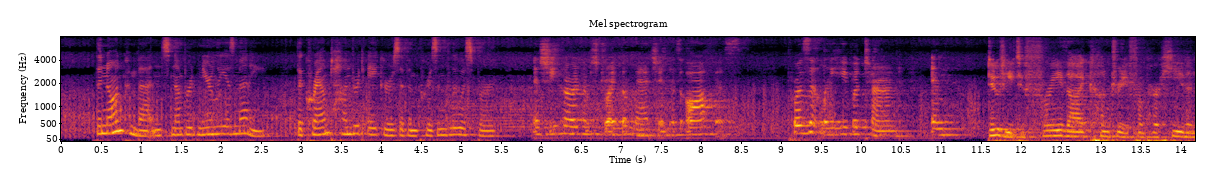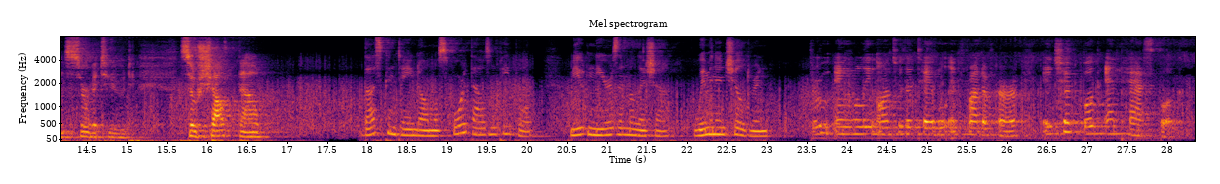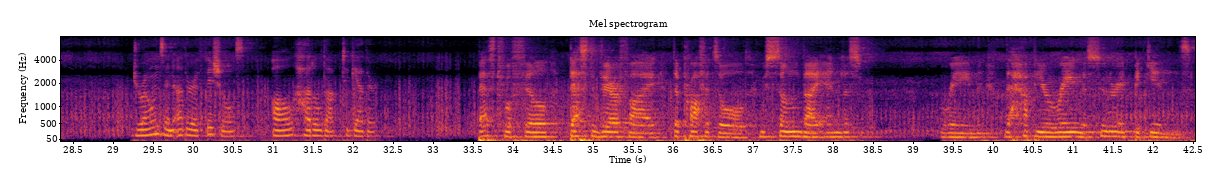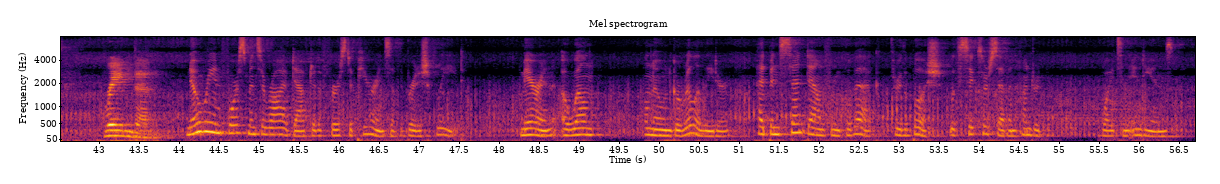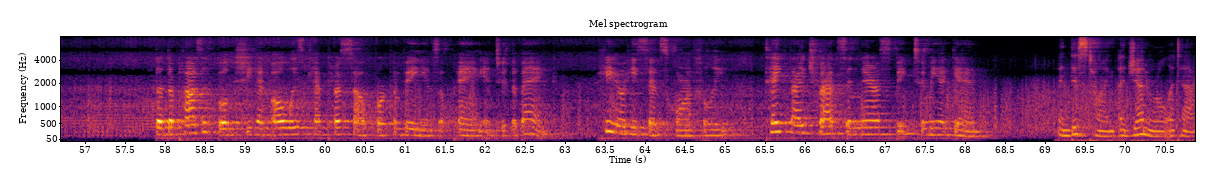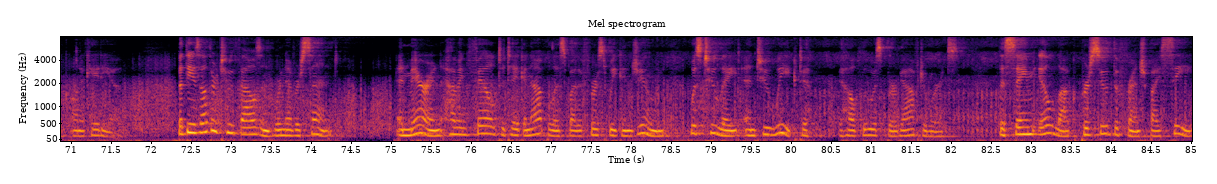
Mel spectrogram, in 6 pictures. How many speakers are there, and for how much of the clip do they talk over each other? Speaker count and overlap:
3, no overlap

